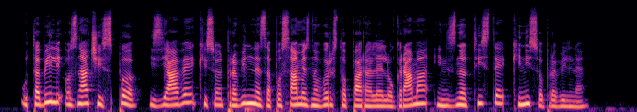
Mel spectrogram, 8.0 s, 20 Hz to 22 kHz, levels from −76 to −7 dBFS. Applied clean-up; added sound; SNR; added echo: none; none; none; none.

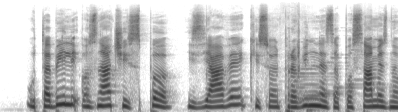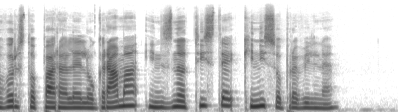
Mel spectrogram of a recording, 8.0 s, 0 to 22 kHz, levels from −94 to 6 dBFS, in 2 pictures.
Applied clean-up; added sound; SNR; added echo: neural mask model RNNoise.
